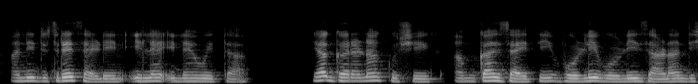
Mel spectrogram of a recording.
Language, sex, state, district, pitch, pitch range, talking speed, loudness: Konkani, male, Goa, North and South Goa, 145 Hz, 135-160 Hz, 135 wpm, -28 LUFS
